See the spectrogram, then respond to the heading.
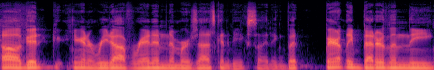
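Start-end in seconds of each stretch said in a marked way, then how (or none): none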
